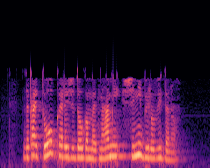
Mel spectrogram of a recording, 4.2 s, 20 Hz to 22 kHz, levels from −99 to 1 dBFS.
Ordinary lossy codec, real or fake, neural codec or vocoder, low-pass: AAC, 16 kbps; real; none; 19.8 kHz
